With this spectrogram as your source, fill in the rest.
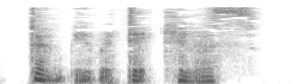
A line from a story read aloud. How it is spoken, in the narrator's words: I muttered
